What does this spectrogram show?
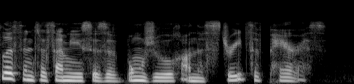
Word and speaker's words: bonjour: In fact, the N isn't really pronounced at all.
